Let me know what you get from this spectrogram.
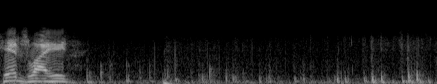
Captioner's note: hooves clattering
